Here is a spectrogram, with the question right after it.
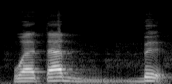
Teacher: cara bacanya kita qalqalahkannya itu ditahan dulu sebanyak 3 ketukan ya, 2 sampai 3 ketukan. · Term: qalqalah akbar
